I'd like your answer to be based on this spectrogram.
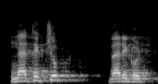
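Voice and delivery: ordinary delivery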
